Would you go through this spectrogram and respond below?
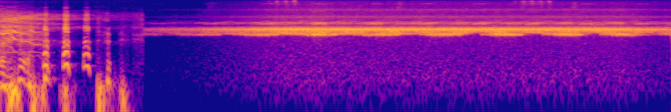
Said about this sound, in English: All I heard was crickets.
